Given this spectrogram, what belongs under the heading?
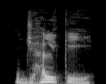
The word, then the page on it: झलकी: Hindi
